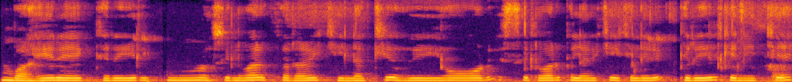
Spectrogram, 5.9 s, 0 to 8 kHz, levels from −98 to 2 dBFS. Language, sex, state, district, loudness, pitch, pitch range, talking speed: Hindi, female, Delhi, New Delhi, -15 LUFS, 220 Hz, 210-225 Hz, 190 wpm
